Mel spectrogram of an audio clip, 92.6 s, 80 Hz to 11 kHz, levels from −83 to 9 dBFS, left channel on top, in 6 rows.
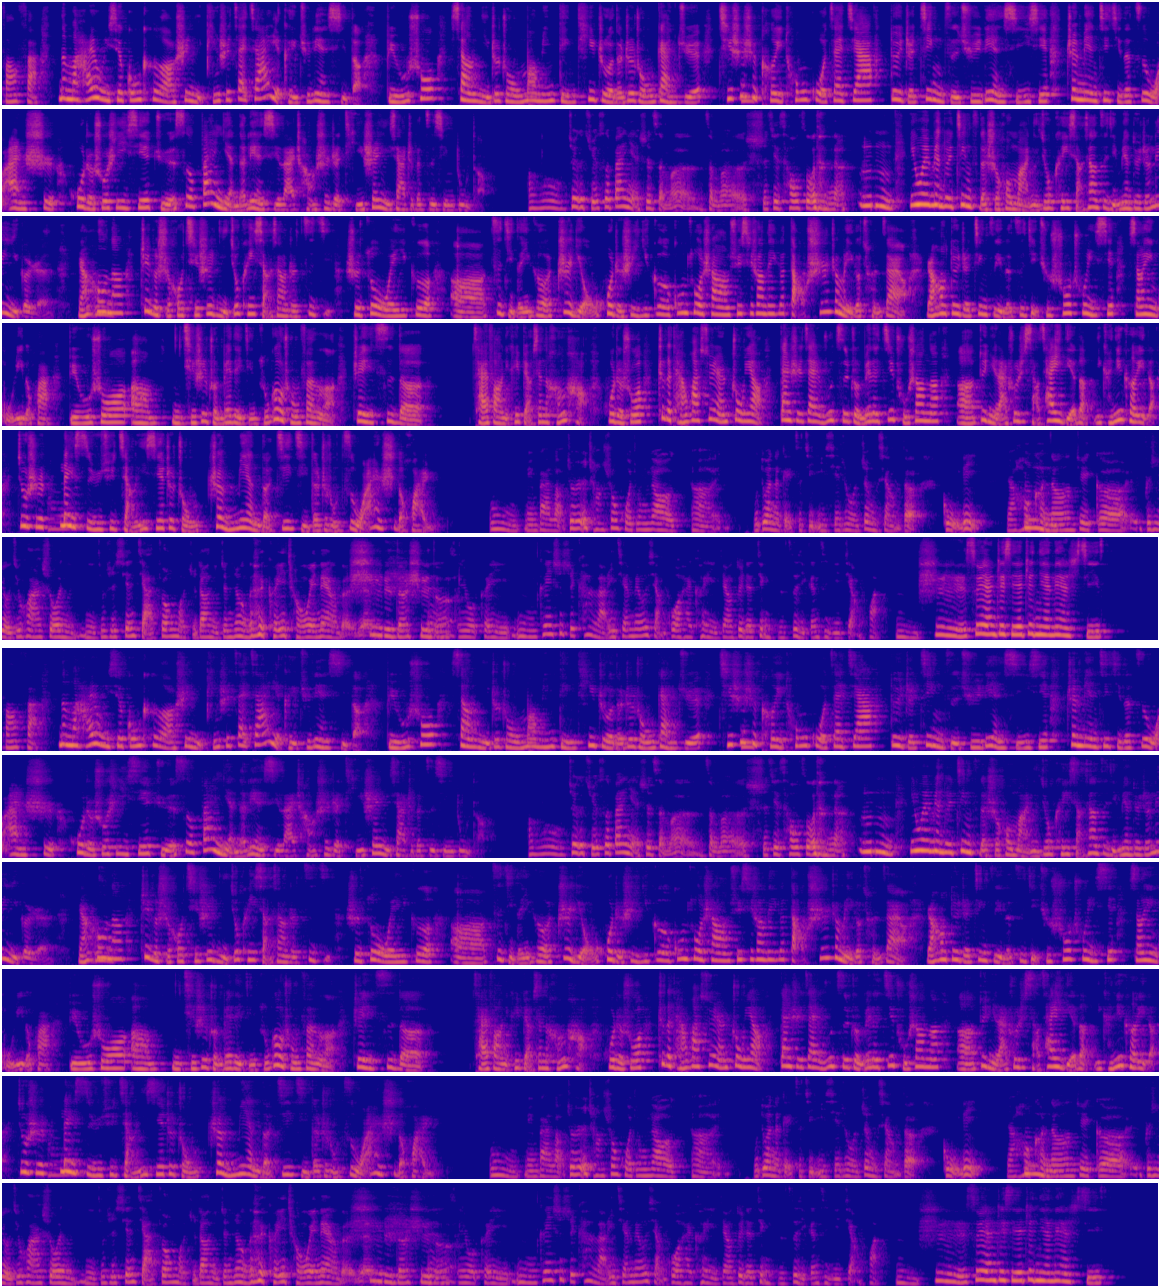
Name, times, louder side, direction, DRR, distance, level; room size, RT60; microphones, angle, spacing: voice 1, 0.0-21.9 26.9-51.9 52.6-56.4 56.7-67.5 75.3-75.8 81.8-83.2 89.4-91.8, left 2 dB, 65° left, 7 dB, 1.5 m, -30 dB
voice 2, 22.5-26.7 32.1-32.4 62.3-62.7 68.2-71.4 71.7-74.7 75.1-89.4, left 1 dB, 10° left, 6 dB, 1.1 m, -36 dB
28.5 x 11.5 x 3.3 m, 0.42 s
head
